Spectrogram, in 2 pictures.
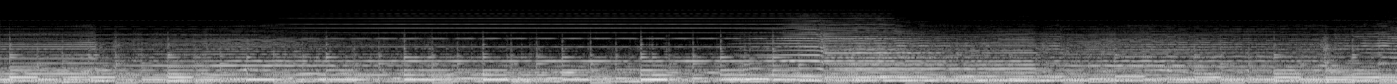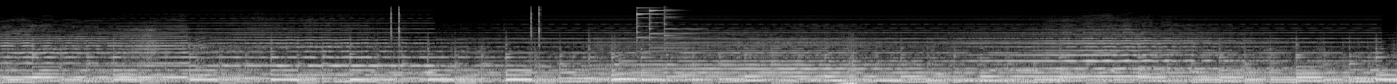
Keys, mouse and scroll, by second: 5.7 double click, 7.6 ctrl+r, 8.1 click, 10.0 click, 11.0-11.5 scroll up 1, 11.5 ctrl+click, 13.6-14.1 scroll down 1, 14.1 click, 14.7-15.0 scroll down 1, 15.0-15.4 scroll up 1, 15.4 click, 16.4 click, 16.8 ctrl+o, 17.6 click, 21.4 click, 22.5 click, 24.5 click, 25.5 F4, 26.0 click, 27.0 F9.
